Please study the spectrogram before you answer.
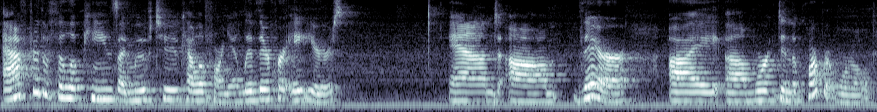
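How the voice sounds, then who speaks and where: A woman in her forties gives a plain, unhurried self-introduction, her bright voice often pausing on fillers and restarting sentences. She sounds like she is recording herself on a webcam in an echoey room. A faint hiss sits underneath her voice. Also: medium pitch. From Hawaii, US. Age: 40s. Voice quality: hesitant, many fillers and restarts. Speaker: student.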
